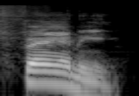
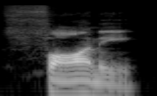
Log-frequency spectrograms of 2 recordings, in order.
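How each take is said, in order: First: The first vowel is like in 'cat'. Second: The first vowel is an 'aw' sound. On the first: This is the name's usual pronunciation. The speaker calls it right. "It's Fanny. We all know it's Fanny" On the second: Some people say the name this way. The speaker calls it wrong. "people are pronouncing it Fawny"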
